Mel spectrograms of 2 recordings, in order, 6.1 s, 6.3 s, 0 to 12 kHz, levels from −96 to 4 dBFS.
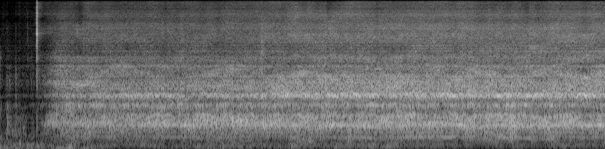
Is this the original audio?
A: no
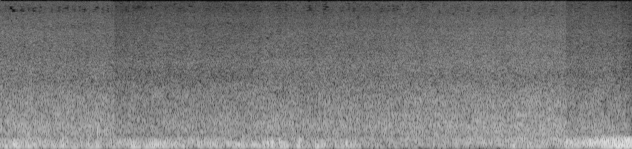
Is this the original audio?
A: yes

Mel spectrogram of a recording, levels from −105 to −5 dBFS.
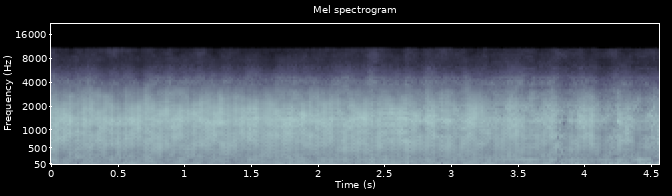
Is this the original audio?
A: no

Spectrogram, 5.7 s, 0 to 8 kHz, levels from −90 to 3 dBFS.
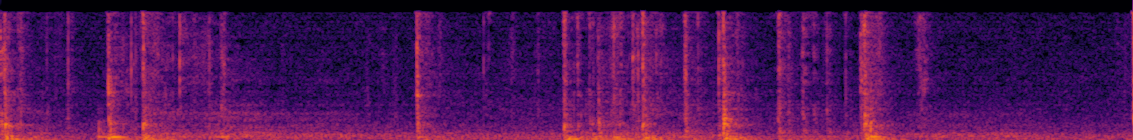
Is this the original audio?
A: no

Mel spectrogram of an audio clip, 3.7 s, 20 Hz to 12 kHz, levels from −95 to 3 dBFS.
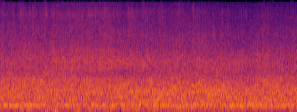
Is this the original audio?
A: yes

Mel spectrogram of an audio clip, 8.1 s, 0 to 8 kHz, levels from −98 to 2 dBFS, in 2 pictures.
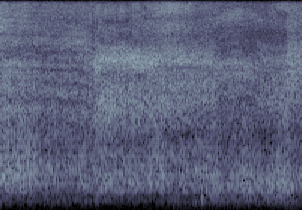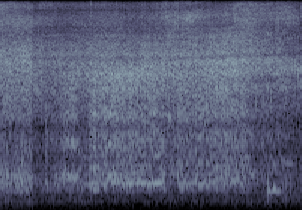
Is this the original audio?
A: yes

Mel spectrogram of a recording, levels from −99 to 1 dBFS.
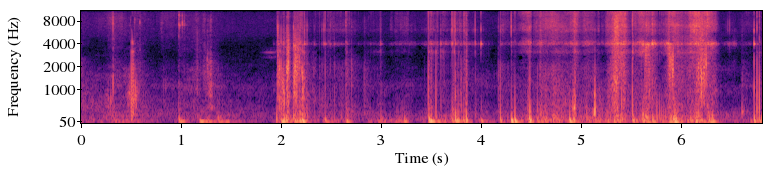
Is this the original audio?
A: yes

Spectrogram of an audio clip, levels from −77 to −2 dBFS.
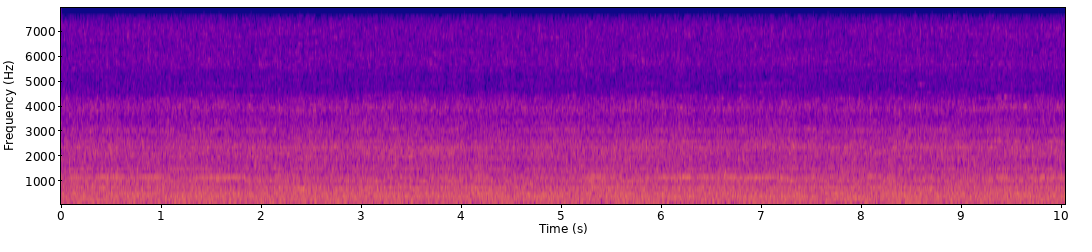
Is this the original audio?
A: yes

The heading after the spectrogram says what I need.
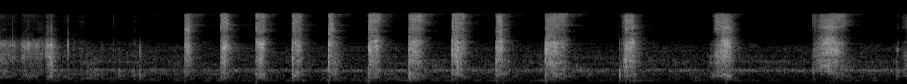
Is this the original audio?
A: no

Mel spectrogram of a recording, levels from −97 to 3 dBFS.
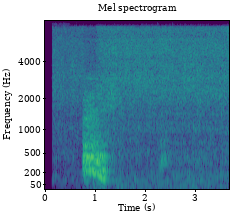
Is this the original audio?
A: yes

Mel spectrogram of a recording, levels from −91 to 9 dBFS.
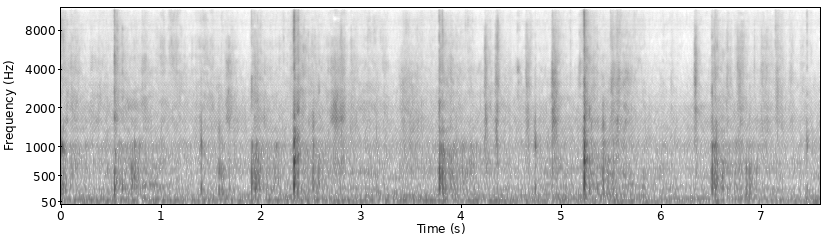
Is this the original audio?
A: no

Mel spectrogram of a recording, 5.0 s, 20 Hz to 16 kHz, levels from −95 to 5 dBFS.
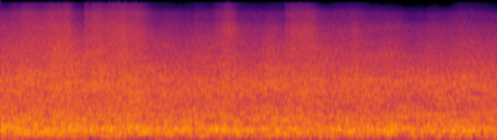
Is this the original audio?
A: no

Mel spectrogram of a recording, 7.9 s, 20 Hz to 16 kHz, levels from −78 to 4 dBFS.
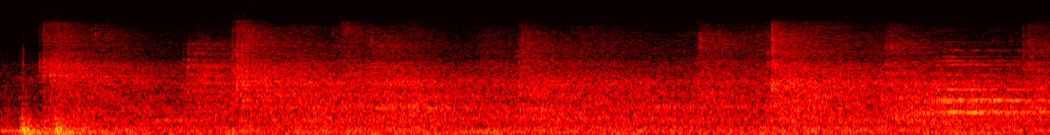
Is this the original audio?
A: yes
